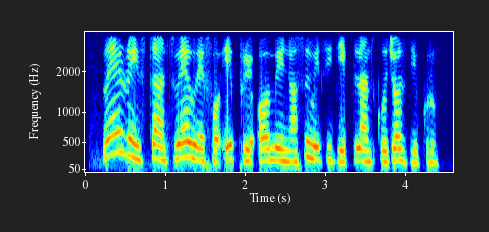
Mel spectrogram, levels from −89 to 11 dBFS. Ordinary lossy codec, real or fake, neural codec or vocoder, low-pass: none; real; none; 3.6 kHz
